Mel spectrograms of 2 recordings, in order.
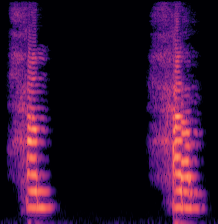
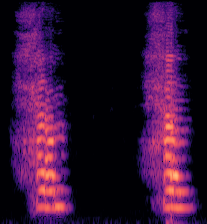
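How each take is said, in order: The two takes are said the same way.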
